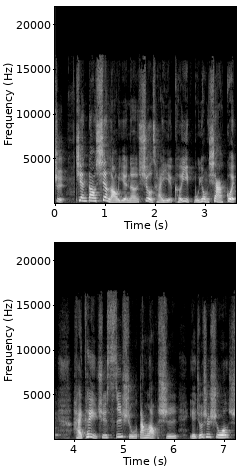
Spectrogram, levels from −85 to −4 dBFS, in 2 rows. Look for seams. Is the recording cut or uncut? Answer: uncut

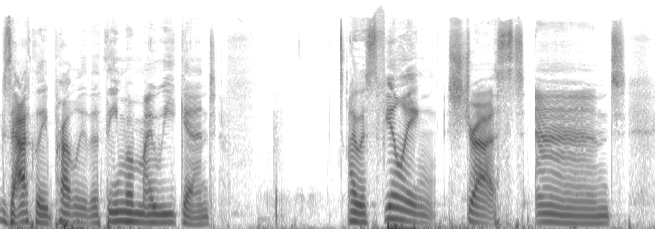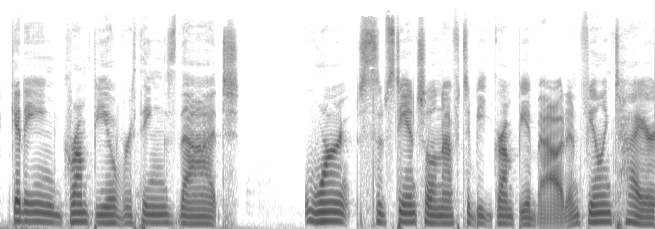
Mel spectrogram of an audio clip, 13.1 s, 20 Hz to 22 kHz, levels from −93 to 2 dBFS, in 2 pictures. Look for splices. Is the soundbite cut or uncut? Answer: uncut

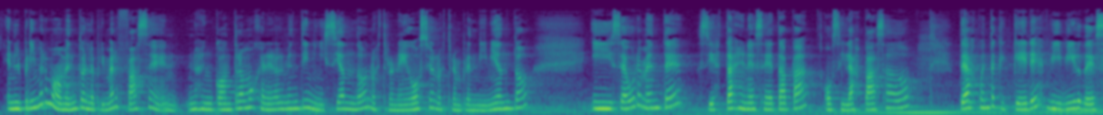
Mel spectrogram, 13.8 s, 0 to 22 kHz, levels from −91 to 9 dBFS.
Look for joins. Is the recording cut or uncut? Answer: uncut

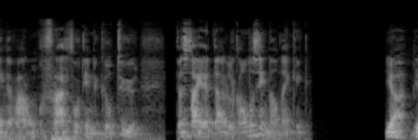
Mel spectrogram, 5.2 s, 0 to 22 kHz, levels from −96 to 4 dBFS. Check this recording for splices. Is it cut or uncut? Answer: uncut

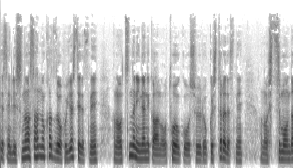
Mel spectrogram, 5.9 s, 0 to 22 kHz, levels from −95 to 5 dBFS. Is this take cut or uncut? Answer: uncut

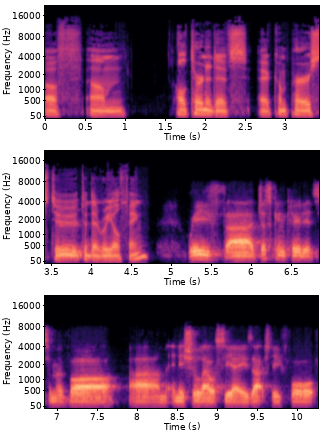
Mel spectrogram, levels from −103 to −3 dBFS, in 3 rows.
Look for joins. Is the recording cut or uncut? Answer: uncut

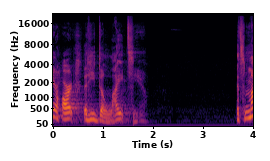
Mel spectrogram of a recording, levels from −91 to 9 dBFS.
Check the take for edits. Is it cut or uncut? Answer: cut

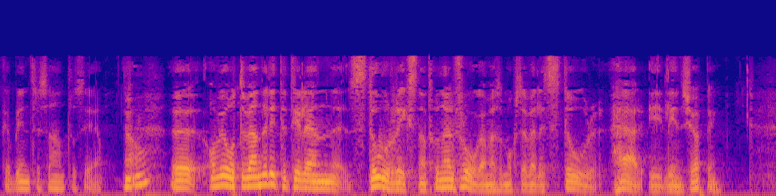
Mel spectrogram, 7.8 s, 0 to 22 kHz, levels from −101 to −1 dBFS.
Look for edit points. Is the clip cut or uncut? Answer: uncut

